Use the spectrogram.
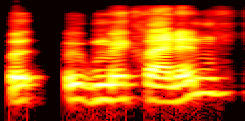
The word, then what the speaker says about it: McLennan: He's McLennan. Am I saying it right? Yep, McLennan Junior College.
